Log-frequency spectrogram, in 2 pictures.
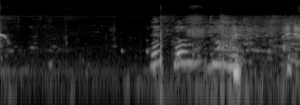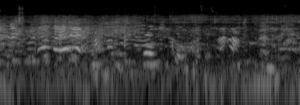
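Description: About two seconds of near silence, then many children's voices in the background, chattering and calling out as they play.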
